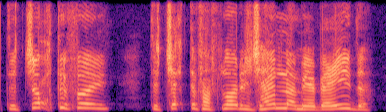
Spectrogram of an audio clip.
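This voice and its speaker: A woman's voice: high voice, fast talker, no echo, clean studio sound, close to an everyday voice. A woman voicing a grumpy middle-aged uncle who grumbles curses and scolds his niece. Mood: exasperated.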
